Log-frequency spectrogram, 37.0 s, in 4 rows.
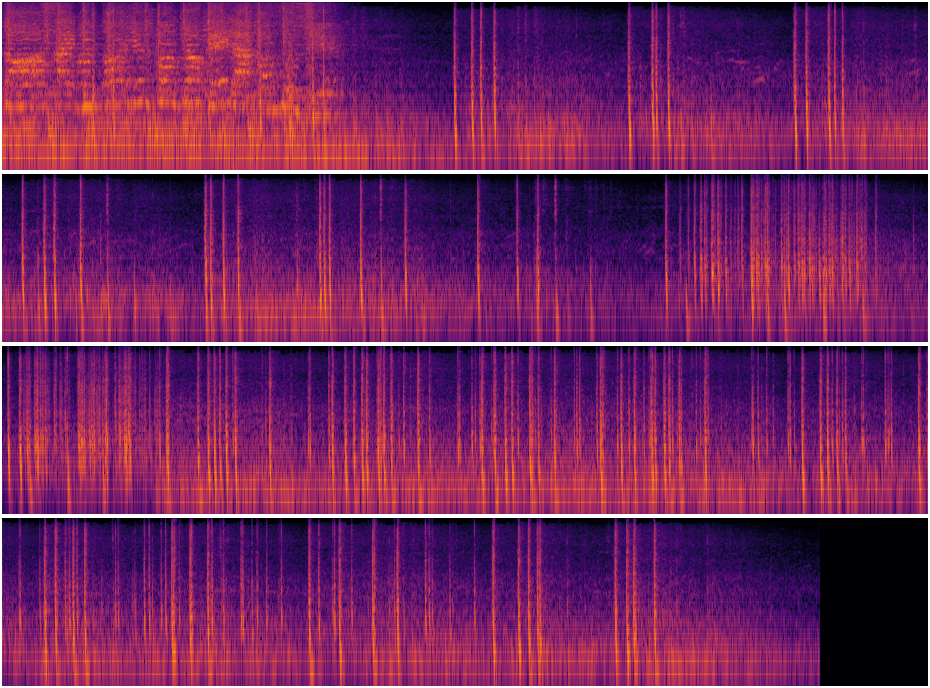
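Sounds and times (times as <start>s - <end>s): low rumble: 0.0s - 6.0s
fireworks bangs and crackling: 0.0s - 35.9s.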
